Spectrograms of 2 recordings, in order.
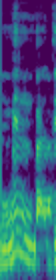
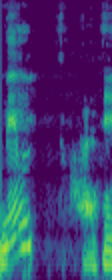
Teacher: mengganti nun mati dan tanwin dengan suara mim mati dari min ba'di menjadi mim ba'di. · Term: Iqlab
